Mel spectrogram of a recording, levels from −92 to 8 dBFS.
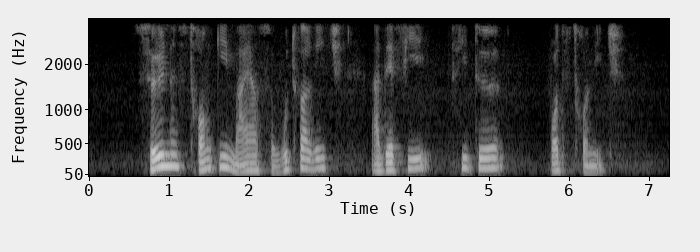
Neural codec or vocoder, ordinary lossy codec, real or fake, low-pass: none; AAC, 32 kbps; real; 3.6 kHz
